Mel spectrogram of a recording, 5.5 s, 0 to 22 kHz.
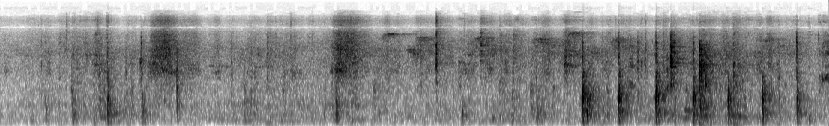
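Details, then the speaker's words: KTM 1290 on stand, raised front wheel rocked by hand: sharp dry knocks about two a second from worn front wheel bearings; rider felt rumbling when stopping; bearings to be replaced. "you hear that knocking so that's the wheel knock in the wheel burns are shot"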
